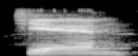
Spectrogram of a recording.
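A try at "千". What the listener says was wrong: Enggak, itu kayak nada 1. Cien.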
